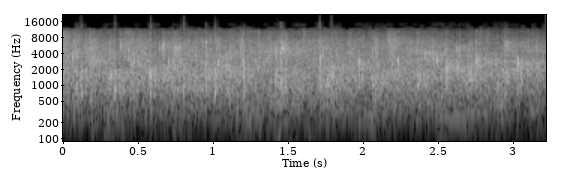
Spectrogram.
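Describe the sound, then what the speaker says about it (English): A conference audience applauds loudly and steadily after a talk, a thick, close roar of many hands clapping that continues without a break. "Give him an applause."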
